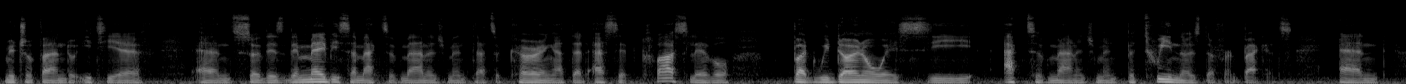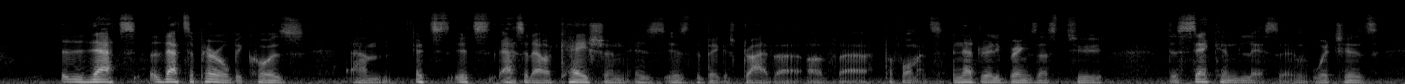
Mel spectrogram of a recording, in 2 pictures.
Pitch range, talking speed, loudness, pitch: 90-110 Hz, 130 wpm, -36 LUFS, 100 Hz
